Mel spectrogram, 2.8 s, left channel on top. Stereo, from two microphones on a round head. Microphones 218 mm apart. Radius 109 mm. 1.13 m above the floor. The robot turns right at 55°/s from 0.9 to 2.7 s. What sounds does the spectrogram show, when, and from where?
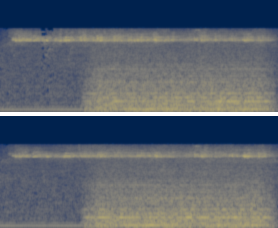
0.1 s a bell: 90° left, 1.8 m; by 2.7 s 175° right, 1.8 m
